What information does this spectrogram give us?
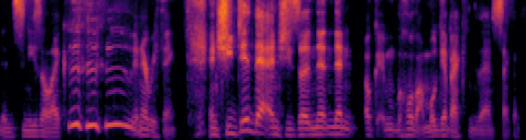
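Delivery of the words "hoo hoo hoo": high, loud imitated "hoo, hoo, hoo"; imitated villain's high hooting; mock hooting. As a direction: hoot it out in a pitched-up voice. Imitating Cindy's gleeful reaction.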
